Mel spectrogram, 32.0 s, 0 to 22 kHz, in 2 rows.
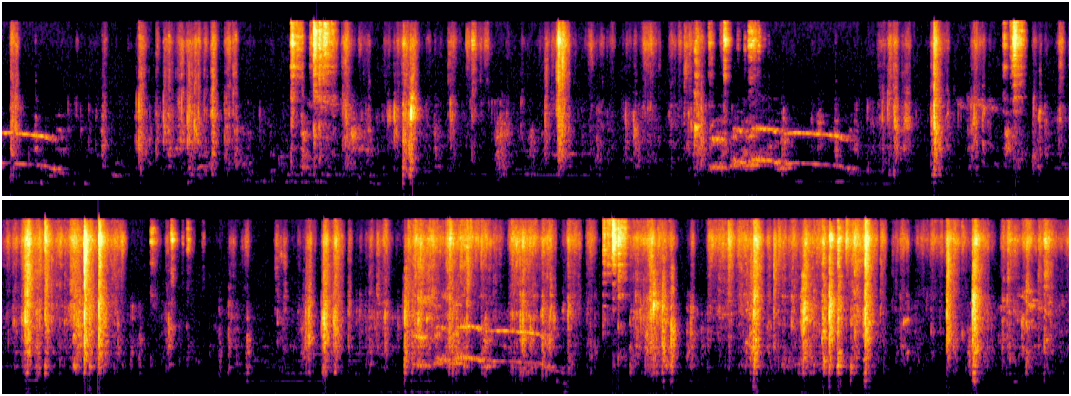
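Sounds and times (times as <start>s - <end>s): plastic packaging crinkling: 1.4s - 3.6s, 13.1s - 32.0s.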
